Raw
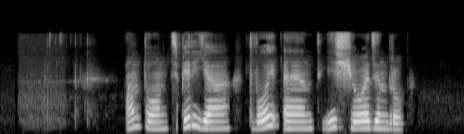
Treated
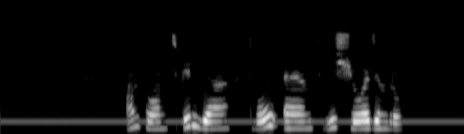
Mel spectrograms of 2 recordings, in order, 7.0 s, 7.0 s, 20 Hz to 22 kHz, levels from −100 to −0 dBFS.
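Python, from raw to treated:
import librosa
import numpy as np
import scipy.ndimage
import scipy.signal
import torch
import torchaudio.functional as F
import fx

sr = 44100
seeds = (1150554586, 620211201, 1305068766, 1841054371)

y = fx.env_lowpass_down(x, sr, base_hz=900.0, full_db=-13.0, at=(2.82, 4.21))
y = y + 10.0 ** (-37.0 / 20.0) * np.sin(2.0 * np.pi * 410.0 * np.arange(len(y)) / sr)
y = fx.spectral_expand(y, sr, expansion=2.5)
y = y * 10.0 ** (3.5 / 20.0)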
